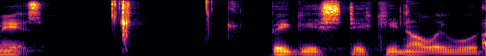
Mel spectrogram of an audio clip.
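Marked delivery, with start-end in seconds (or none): 1.3-2.4 put-on northern accent. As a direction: drop into a Chesterfield voice. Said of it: "if I ever have to go into my northern".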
